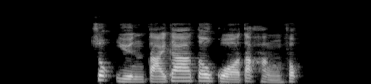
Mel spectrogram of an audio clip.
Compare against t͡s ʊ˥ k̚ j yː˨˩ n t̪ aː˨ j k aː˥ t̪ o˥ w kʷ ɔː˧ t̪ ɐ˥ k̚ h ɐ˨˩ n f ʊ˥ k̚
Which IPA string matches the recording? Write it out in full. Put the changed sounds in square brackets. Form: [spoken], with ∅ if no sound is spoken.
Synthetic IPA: t͡s ʊ˥ k̚ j yː˨˩ n t̪ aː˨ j k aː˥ t̪ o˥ w kʷ ɔː˧ t̪ ɐ˥ k̚ h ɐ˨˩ [ŋ] f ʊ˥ k̚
